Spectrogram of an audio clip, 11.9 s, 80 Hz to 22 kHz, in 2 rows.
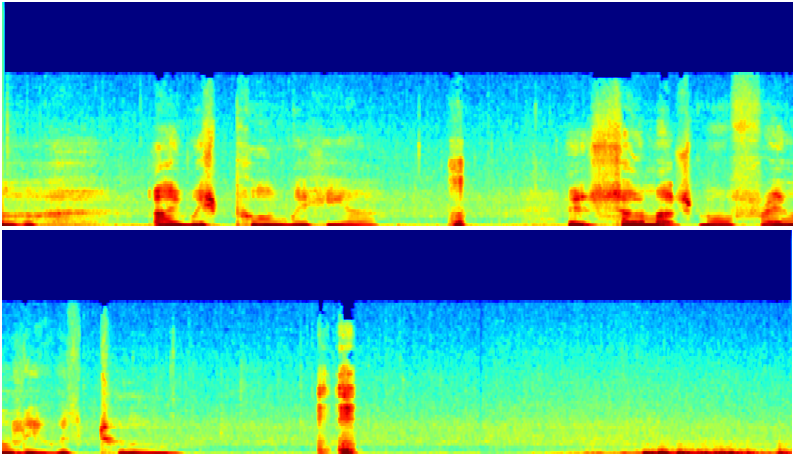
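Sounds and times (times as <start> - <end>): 
speech: 0.0 - 3.5, 4.2 - 7.4
heavy rain: 0.0 - 11.8
sharp thunder cracks: 10.2 - 11.8.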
